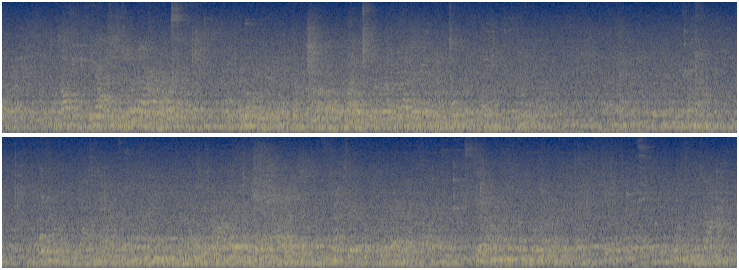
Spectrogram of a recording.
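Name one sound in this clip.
A crowd of people murmur and talk quietly in a room.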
